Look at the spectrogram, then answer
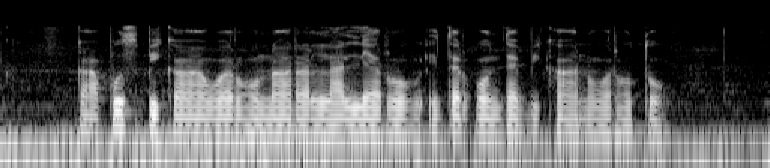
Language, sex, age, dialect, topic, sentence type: Marathi, male, 25-30, Standard Marathi, agriculture, question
